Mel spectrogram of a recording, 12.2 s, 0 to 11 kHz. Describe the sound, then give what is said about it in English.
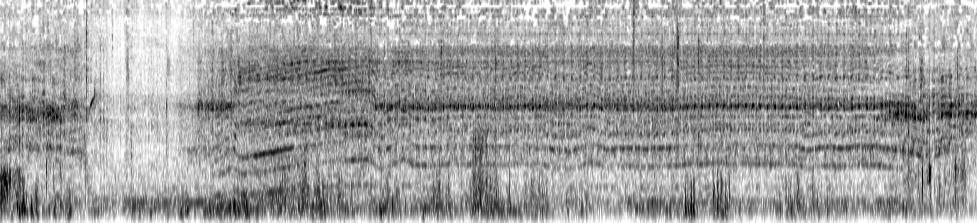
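A thin, steady whine from an electric bike motor running on assist level 1, a faint continuous tone that holds throughout over a broad, even rumble. “All right, we're on assist level 1. You can hear a little bit of a whine coming from the motor.”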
